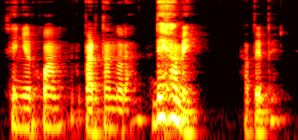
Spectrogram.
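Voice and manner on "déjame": higher, louder brush-off; shouted rebuff. Acted. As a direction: shove her off with words. Pushing her away.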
